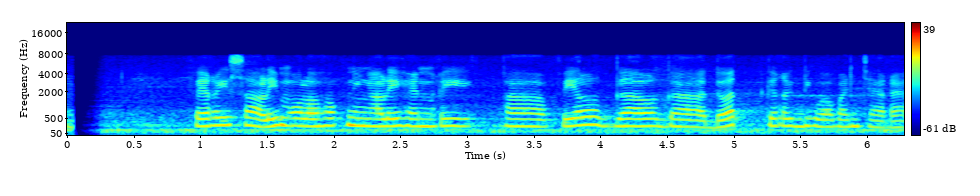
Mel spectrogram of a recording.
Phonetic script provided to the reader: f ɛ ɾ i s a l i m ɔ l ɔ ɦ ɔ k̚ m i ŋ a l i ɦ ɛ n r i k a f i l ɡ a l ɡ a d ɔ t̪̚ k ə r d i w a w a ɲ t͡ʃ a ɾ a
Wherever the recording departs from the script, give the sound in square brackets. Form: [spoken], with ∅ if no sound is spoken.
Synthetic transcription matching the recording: f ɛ ɾ i s a l i m ɔ l ɔ ɦ ɔ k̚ [n] i ŋ a l i ɦ ɛ n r i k a f i l ɡ a l ɡ a d ɔ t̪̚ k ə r d i w a w a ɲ t͡ʃ a ɾ a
